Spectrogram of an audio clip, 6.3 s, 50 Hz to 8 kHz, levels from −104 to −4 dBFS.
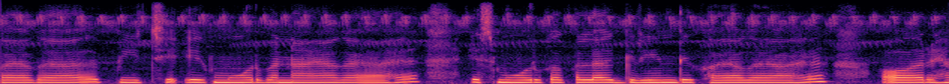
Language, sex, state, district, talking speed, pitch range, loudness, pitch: Hindi, female, Maharashtra, Aurangabad, 180 wpm, 215-225 Hz, -28 LUFS, 220 Hz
